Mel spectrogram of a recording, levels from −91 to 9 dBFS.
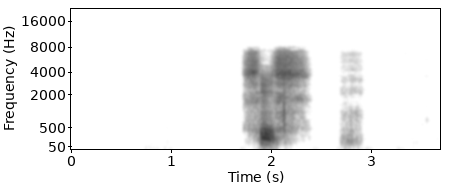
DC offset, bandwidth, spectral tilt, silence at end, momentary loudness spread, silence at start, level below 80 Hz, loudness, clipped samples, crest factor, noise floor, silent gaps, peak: under 0.1%; 8.2 kHz; -2.5 dB/octave; 1.3 s; 15 LU; 1.75 s; -72 dBFS; -19 LUFS; under 0.1%; 24 dB; under -90 dBFS; none; -4 dBFS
